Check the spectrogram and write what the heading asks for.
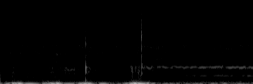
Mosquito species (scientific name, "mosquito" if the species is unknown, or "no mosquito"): Mansonia uniformis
